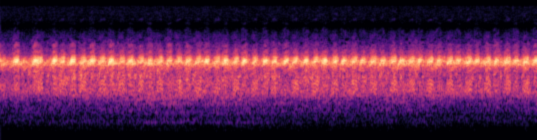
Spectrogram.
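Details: Frogs call together in a dense, steady chorus of fast, pulsing, high-pitched trills that is keeping people from sleeping.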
